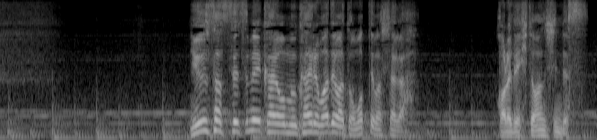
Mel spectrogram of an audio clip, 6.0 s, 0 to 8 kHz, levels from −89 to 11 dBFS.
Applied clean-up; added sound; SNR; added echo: none; none; none; none.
